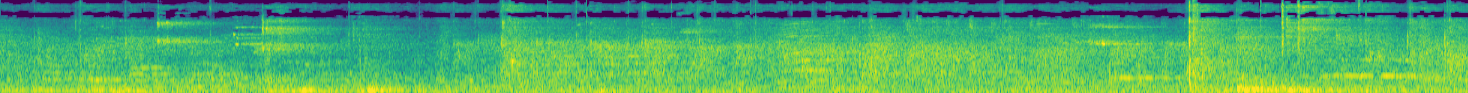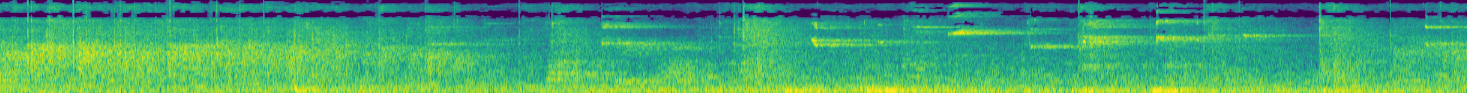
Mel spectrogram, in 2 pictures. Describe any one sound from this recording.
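Shoes squeak on a wooden court floor.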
